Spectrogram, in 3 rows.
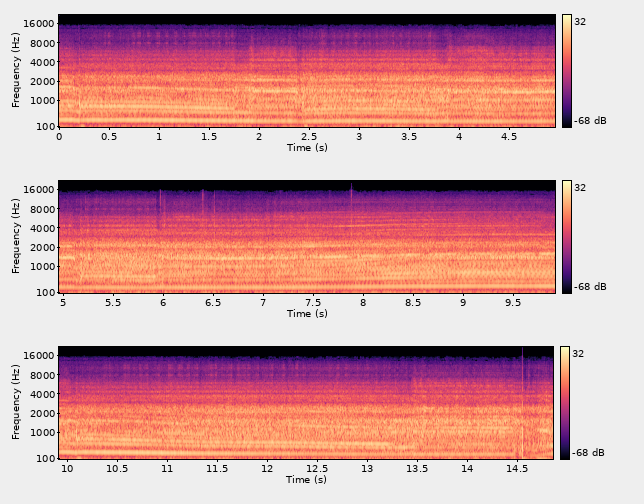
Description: High pitch noise, normal?? 09 yamaha R6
